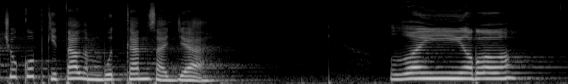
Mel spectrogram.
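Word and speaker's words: غَيْرَ: Ghaira. Huruf ra dibunyikan secara tafkhim karena barisnya di atas. Maka cara bacanya tebal, pangkal lidah kita angkat.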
